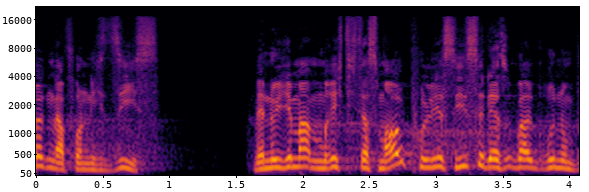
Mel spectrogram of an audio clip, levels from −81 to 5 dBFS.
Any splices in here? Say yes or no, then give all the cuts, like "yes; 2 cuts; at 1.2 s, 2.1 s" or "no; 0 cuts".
no; 0 cuts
